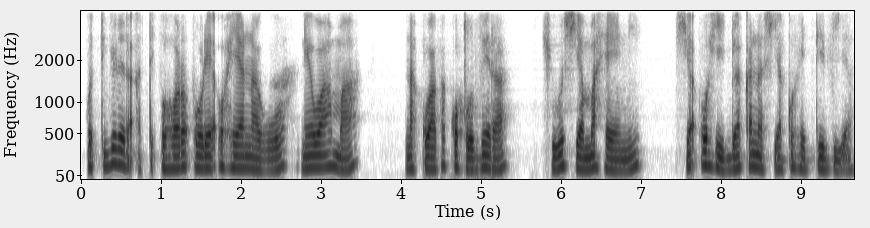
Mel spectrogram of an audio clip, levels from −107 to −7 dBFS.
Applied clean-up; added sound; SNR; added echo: neural mask model DeepFilterNet 3.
